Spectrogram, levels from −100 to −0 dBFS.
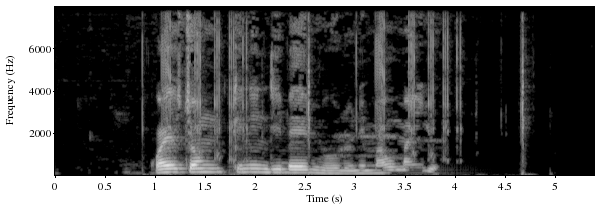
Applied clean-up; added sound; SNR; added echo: classical method spectral subtraction.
